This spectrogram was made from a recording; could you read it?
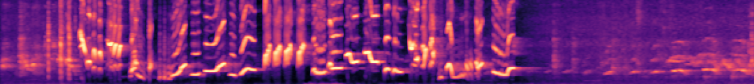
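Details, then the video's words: White-rumped shama in long song meant to spur fighting. Seven seconds of rich, fast whistles twist up and down in dense varied phrases, then fade into quiet background noise. "chòe lửa hót giọng dài kích lửa"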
